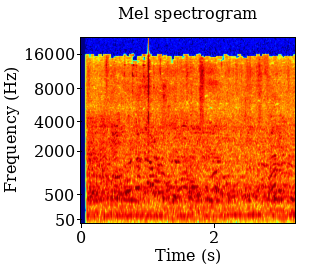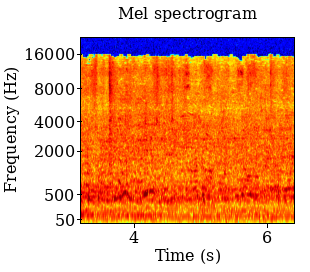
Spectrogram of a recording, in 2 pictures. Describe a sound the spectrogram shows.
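A crowd of young people chatters nearby outdoors.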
